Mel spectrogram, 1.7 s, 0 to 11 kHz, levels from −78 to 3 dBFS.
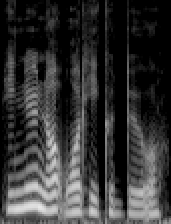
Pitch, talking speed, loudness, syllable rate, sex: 200 Hz, 245 wpm, -15 LUFS, 4.5 syllables/s, female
